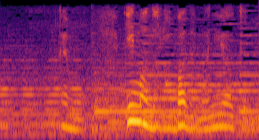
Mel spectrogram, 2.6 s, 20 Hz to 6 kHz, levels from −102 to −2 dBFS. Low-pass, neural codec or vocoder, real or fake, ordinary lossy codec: 5.4 kHz; none; real; none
